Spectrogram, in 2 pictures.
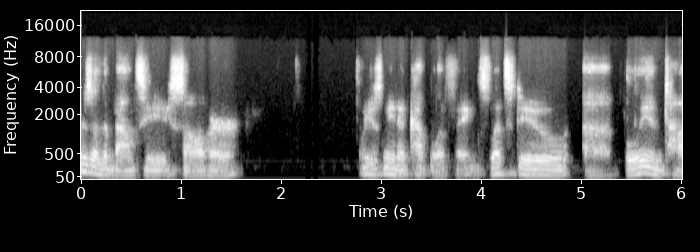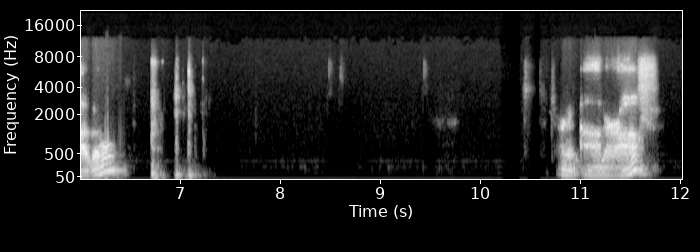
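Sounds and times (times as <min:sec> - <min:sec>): computer mouse clicks: 0:06.7 - 0:07.3
person speaking: 0:10.7 - 0:11.9.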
